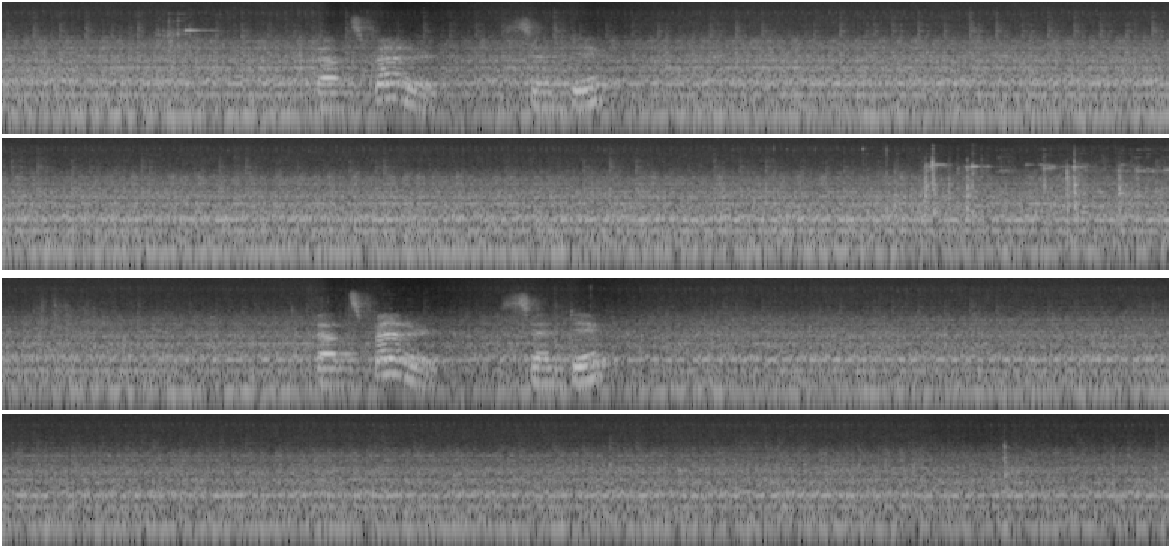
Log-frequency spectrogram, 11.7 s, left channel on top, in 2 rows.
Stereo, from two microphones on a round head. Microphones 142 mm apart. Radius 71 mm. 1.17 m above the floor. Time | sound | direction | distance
1.6 | a woman speaking | 80° right | 2.5 m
